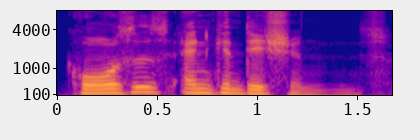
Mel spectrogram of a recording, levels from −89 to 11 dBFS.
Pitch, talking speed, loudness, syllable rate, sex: 120 Hz, 105 wpm, -16 LUFS, 4.1 syllables/s, male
